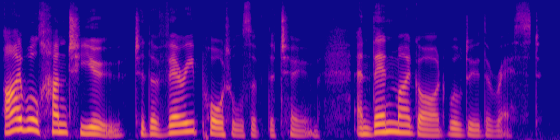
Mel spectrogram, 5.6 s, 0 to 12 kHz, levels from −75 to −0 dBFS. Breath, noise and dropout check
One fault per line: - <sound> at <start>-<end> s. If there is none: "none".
none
